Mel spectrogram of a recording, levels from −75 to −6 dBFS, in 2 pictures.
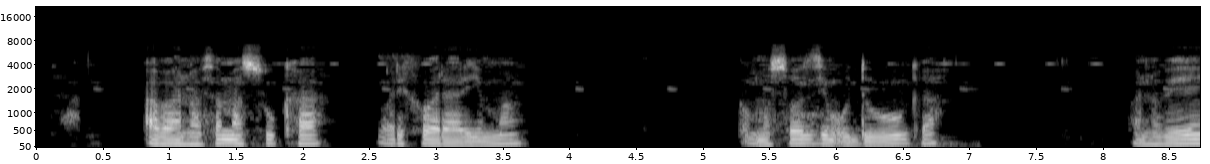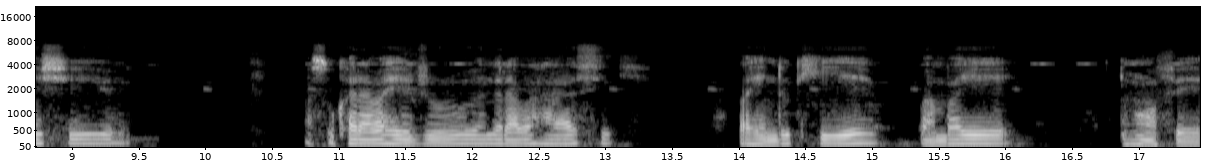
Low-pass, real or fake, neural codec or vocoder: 7.2 kHz; real; none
